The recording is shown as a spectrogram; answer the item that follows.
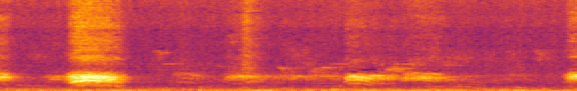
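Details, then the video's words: Summer crow with one loud, hoarse caw followed by several fainter, drawn-out caws at irregular intervals, over a constant low hum. "sounds of the Crow"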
